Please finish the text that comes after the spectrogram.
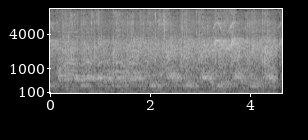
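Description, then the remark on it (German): A CDU party crowd at the Konrad-Adenauer-Haus cheers and applauds steadily as Angela Merkel and the party leadership come on stage shortly after 7 pm, a dense wash of clapping with scattered shouts and whistles rising above it, loud and unbroken for the whole stretch. “Das Publikum jubelt, aber Sieger sehen anders aus.”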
